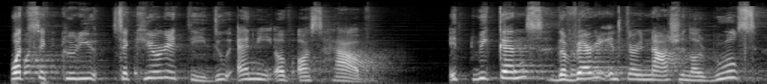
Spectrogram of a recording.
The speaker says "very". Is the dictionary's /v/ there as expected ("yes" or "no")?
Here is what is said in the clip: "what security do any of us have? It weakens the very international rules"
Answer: yes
